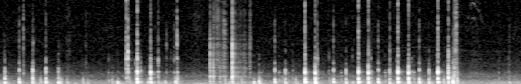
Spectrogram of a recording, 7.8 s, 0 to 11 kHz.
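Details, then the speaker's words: Counterfeit Berry Blue PS4 controller: the touchpad and thumbstick clicks are sharper and louder than the damped clicks of genuine controllers. Some clicks in the clip are crisp and sharp, others softer and muffled. "another thing noticeable is the clicking sound of the touchpad and time Sticks the sound of the real controller is a bit damped while the fake one makes more of a clicking sound"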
